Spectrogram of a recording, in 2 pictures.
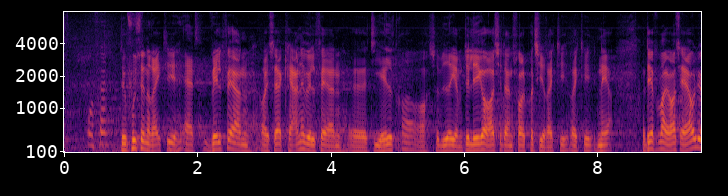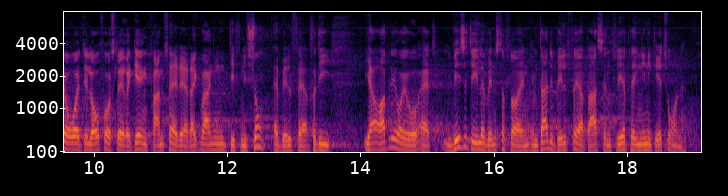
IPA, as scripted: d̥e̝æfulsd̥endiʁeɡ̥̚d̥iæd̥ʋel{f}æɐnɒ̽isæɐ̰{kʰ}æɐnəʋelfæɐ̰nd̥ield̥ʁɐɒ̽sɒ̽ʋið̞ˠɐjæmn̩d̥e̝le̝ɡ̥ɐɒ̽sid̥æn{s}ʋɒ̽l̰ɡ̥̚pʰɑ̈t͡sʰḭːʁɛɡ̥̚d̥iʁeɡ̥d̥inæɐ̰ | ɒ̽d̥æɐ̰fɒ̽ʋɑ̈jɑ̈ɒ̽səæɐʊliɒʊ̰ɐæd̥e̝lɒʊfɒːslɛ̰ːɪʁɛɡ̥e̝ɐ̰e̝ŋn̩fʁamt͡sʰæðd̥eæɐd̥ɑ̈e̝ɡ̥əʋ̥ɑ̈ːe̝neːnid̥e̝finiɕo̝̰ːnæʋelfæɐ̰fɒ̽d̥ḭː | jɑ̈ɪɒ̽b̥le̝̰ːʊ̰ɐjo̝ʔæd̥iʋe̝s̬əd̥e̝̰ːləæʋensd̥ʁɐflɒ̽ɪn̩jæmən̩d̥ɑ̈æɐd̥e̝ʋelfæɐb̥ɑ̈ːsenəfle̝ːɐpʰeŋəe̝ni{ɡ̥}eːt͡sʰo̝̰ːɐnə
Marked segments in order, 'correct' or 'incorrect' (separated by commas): correct, correct, correct, correct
